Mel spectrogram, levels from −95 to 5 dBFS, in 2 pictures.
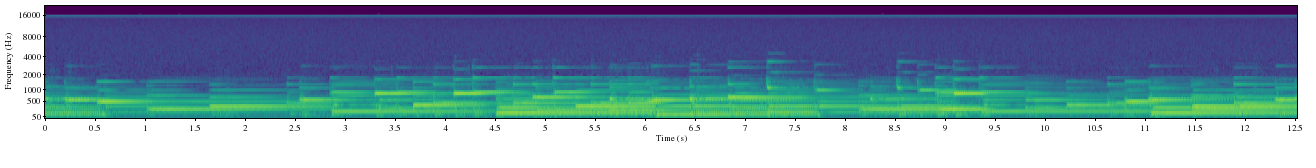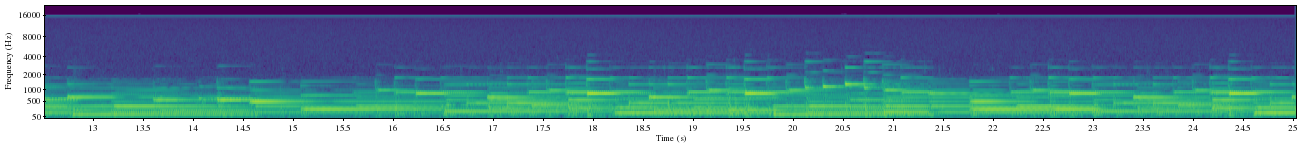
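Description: Video or display buzz runs throughout: a 59.94 Hz field-rate buzz with hash, roughly 30 dB down, plus a 15.7 kHz line tone, showing as steady horizontal spectrogram lines.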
